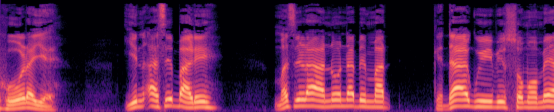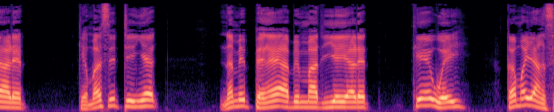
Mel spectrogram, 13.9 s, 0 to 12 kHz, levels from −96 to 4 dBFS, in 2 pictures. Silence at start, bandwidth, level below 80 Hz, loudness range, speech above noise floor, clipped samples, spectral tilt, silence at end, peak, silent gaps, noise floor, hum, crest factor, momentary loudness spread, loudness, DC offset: 0 s; 11 kHz; -58 dBFS; 3 LU; 58 dB; under 0.1%; -6 dB/octave; 0 s; 0 dBFS; none; -72 dBFS; none; 14 dB; 9 LU; -14 LUFS; under 0.1%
